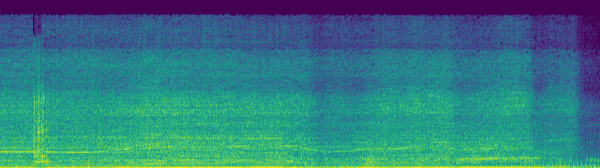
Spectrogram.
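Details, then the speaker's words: Motorcycle, a buzzy single, revving unevenly with pitch sagging under load: the engine keeps bogging out once kicked into gear, and grinds going into gear; cause not identified. "It doesn't want. Once you kick into gear, it just keeps bogging out."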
